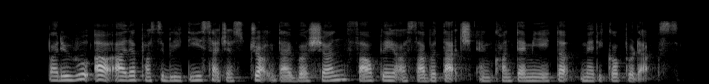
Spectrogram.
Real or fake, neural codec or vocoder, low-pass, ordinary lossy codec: real; none; none; none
